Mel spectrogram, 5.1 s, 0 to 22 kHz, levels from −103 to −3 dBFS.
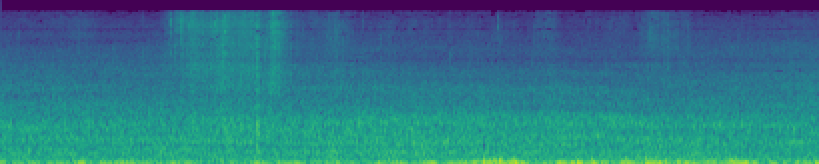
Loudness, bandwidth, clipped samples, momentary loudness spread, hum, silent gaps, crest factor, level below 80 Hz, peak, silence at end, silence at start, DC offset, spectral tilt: -30 LUFS; 16.5 kHz; under 0.1%; 6 LU; none; none; 16 dB; -28 dBFS; -10 dBFS; 0 s; 0 s; under 0.1%; -5.5 dB/octave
